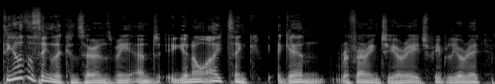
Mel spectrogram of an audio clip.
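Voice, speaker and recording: A man's voice: deep voice, big pitch swings, a little fast, no echo. An older man hosting a radio interview, asking probing questions. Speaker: radio host.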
